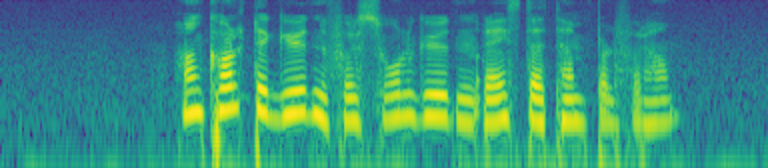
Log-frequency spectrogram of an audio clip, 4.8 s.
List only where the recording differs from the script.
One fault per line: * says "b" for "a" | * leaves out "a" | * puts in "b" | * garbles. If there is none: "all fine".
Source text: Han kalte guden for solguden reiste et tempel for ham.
all fine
